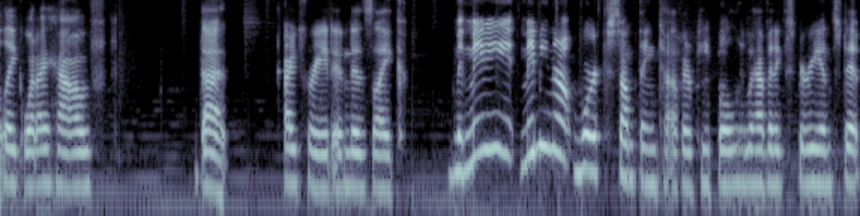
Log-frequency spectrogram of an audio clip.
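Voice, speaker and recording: A woman's voice: medium pitch, fairly bright tone. Rambling young woman guest. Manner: rambling, filler-heavy. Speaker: guest club owner. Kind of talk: casual chat.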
